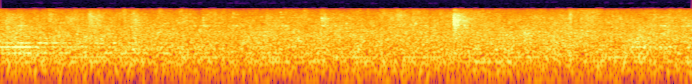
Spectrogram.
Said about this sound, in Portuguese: Olha que gostoso, acabou de cair uma chuva aqui.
